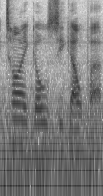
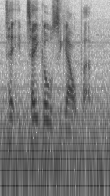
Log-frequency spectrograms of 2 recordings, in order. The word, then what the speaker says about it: Tegucigalpa: fly that uh approach into uh let me pronounce this correctly thai gold sea gulper take all sigelpa i think that's how you pronounce it according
